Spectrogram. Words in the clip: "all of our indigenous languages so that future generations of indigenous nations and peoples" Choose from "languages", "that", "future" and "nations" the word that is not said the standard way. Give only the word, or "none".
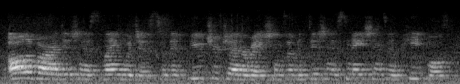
none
